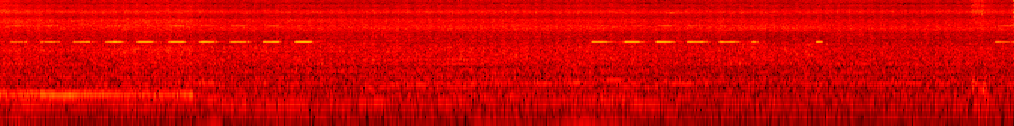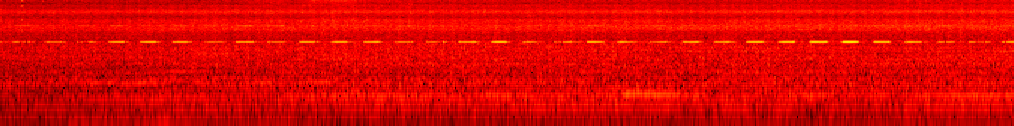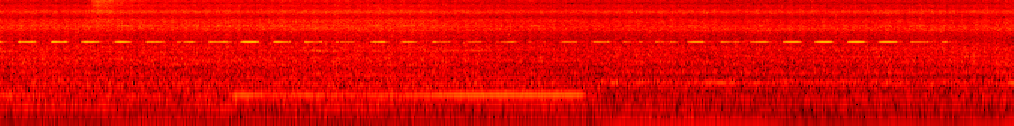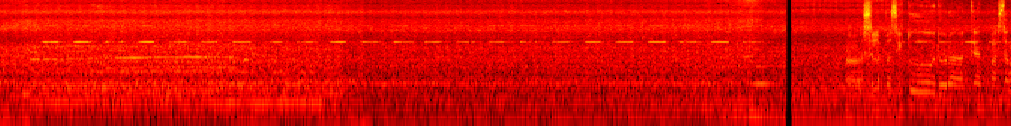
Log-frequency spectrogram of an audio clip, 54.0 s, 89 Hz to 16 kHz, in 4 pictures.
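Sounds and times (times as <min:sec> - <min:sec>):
crane diesel engine running: 0:00.0 - 0:54.0
high warning beeps: 0:07.9 - 0:10.2, 0:13.2 - 0:39.8, 0:41.0 - 0:50.7, 0:52.4 - 0:54.0.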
